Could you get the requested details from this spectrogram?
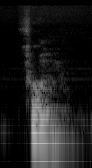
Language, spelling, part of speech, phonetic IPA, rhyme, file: Catalan, fum, noun, [ˈfum], -um, LL-Q7026 (cat)-fum.wav
- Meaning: smoke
